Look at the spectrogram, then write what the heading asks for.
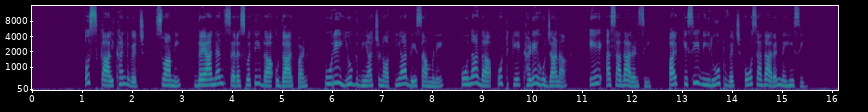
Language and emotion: Punjabi, neutral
